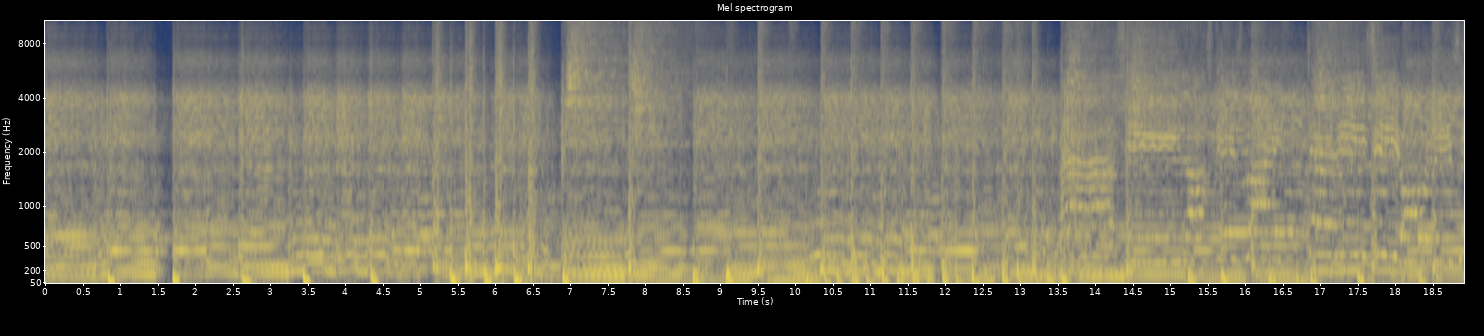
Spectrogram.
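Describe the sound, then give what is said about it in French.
Heavy, distorted heavy metal electric guitar plays a slow, grinding riff with a harsh metallic edge, said to come from a prosthesis on the guitarist's finger, loud and sustained over thudding drums, with a brief pause before the riff crashes back in. “La légende prétend que le caractère métallique du son du guitariste découle de la prothèse qu'il porte à un doigt qui avait été tranché dans une usine de Birmingham.”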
